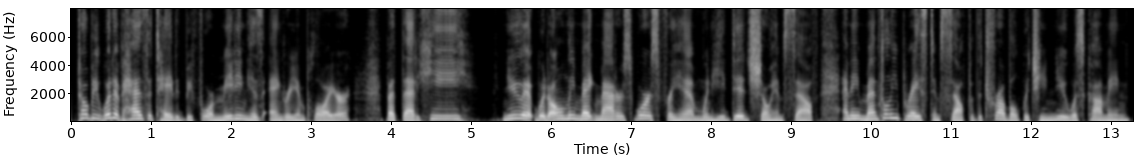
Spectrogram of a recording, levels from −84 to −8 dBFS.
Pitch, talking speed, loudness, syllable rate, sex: 210 Hz, 175 wpm, -20 LUFS, 4.9 syllables/s, female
